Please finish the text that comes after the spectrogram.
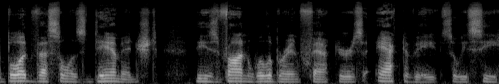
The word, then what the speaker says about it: von Willebrand: And so down here, we'll talk about another one of the biomarkers, which is called the von Willebrand, or von Willebrand, I guess, would probably be the German way of pronouncing it.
